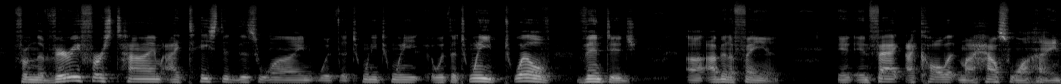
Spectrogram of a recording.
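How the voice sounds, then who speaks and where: Here a man speaks at a medium pitch with ordinary pitch variation and an unremarkable speaking voice. His pace is fairly slow. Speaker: podcast co-host, wine lover. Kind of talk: casual chat.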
